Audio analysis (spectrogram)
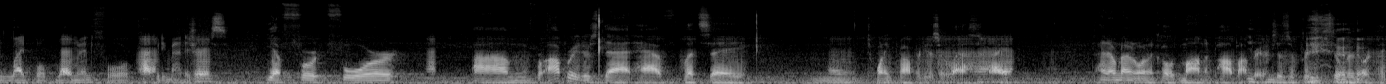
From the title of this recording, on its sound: LIVE at Optech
